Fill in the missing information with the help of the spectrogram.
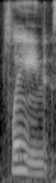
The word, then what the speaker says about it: plain: Plain significa plano o simple. La pronunciación fonética es P-L-E-I-N, plain. Second, segundo. Delicious, delicioso. La pronunciación fonética es D-E-L-I-S-H-A-S, delicious.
